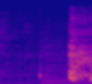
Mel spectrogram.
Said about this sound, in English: And to me coughing nonstop.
